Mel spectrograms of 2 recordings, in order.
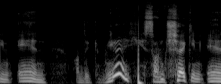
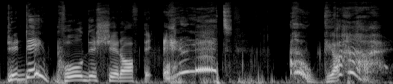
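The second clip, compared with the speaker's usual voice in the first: retold outrage; 3 dB louder than usual. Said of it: "I was like".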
